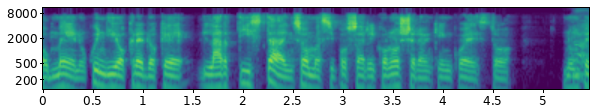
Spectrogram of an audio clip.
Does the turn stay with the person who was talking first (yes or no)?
no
